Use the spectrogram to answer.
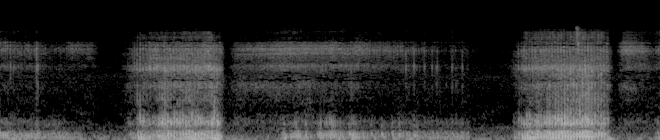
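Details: Sleeping Cane Corso puppy: two loud, rough, rattling snores about four seconds apart, with quieter breathing between them; snoring during sleep.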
